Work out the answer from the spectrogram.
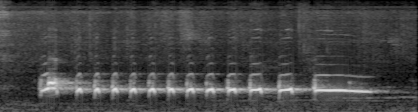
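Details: Zebra dove from a bird farm in Sidoarjo, East Java, Indonesia: a sharp opening note, then about ten quick mellow cooing pulses in an even run, closing with one long drawn-out level coo; quiet background.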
